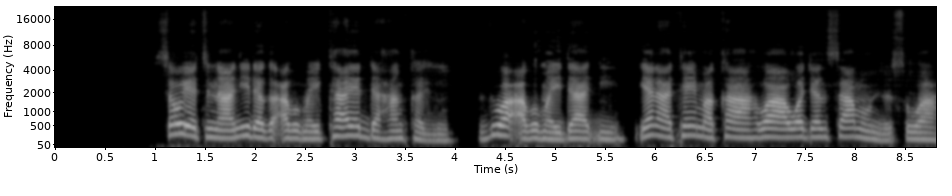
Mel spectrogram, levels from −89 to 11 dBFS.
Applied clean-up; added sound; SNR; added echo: neural mask model Resemble Enhance denoiser.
